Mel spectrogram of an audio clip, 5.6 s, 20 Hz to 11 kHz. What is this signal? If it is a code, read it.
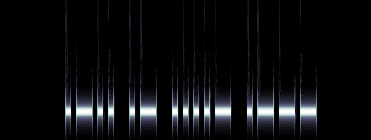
Morse code, heard as a keyed tone, about 15 wpm, 700 Hz. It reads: LA4J
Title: DXCC-100 Call Signs - 4 Characters - 15wpm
